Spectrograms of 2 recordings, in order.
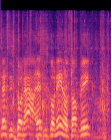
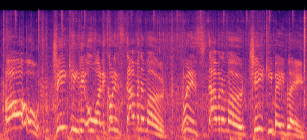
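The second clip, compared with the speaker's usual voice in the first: excited; 7 semitones higher than usual. Real, not acted. Beyblade switched modes.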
